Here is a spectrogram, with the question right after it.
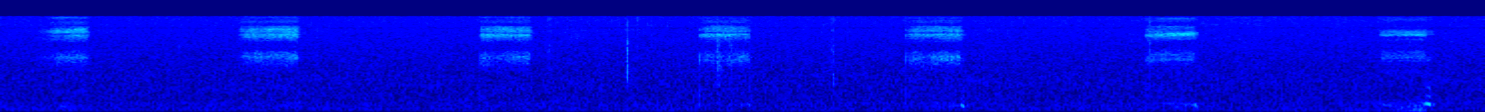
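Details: Small black female pug snoring while asleep on her back: soft, airy snorting breaths repeating roughly every two and a half seconds, quiet and hissy, with a few faint clicks in a still room.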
